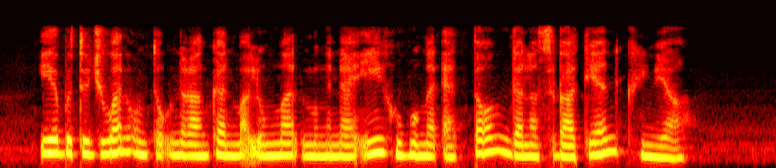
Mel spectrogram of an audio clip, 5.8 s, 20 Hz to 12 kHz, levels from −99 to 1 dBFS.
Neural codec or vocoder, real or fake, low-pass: codec, 16 kHz, 2 kbps, FunCodec, trained on LibriTTS, 25 frames a second; fake; 7.2 kHz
